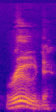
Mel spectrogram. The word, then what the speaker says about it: Rood: and how do you say your last name rude okay so rude the thing is with you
